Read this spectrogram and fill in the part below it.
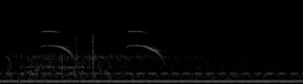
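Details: Fork-tailed drongo; mimicry; mimicking an owlet's call to drive other birds away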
